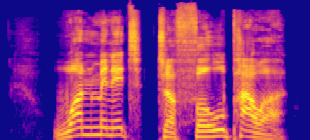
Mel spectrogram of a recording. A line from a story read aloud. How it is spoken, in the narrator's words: boomed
